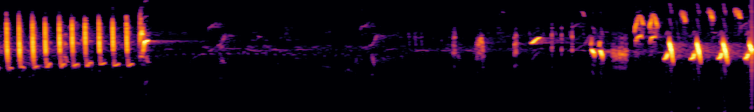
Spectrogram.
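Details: Common nightingale singing in spring: a loud, very fast rattle of repeated notes, a short gap of faint sounds, then varied sharp chirps and whistles building again.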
